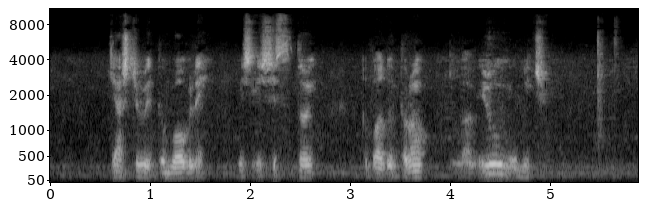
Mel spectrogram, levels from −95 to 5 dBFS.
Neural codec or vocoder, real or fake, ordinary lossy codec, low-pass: codec, 24 kHz, 0.9 kbps, WavTokenizer, medium speech release version 1; fake; AAC, 64 kbps; 9.9 kHz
